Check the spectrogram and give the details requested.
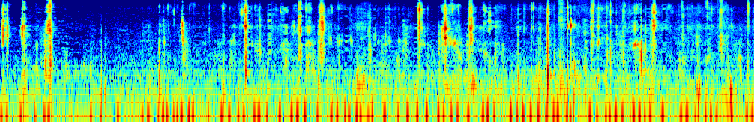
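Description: Close-miked chewing and biting as a person eats shrimp: irregular sharp wet mouth clicks and crunches, several a second.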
